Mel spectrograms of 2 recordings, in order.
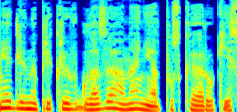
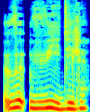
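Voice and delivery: stuttered start, pitched up; shy maid answering, stammering; 4 semitones higher than usual. A narrator's reading. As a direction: trip over the first sound nervously. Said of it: "с заиканием продолжила Лия".

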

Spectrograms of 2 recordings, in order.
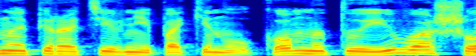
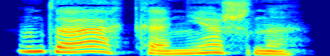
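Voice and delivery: reluctant; 7 semitones higher, slower than usual. Acted. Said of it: "неохотно произнести".

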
